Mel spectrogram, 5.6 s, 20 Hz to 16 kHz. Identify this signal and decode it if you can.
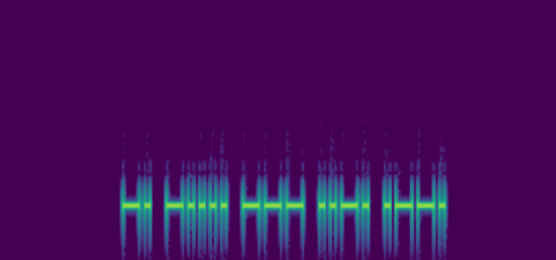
Morse code, heard as a keyed tone, about 22 wpm, 700 Hz. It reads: N6OFP
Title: USA Call Signs - 5 Characters - 4x Character Spacing - 22wpm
